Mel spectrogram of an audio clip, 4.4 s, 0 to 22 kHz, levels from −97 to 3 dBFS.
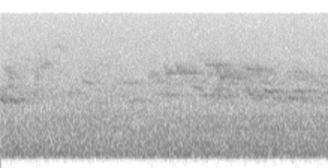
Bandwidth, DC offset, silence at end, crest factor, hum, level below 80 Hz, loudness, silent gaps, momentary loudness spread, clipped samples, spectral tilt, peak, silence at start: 16 kHz; under 0.1%; 0 s; 14 dB; none; under -90 dBFS; -45 LUFS; none; 3 LU; under 0.1%; 1 dB/octave; -32 dBFS; 0 s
